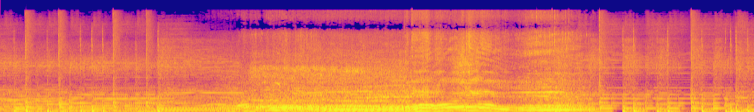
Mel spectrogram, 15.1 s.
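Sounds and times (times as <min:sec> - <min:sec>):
rock music with drums: 0:00.0 - 0:05.0, 0:09.8 - 0:15.0
rally car engine revving: 0:04.2 - 0:12.2.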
